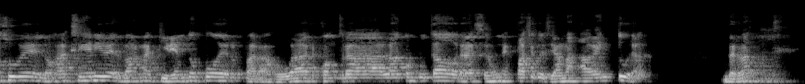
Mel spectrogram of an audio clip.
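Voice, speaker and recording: Amid audible room echo, a man with a fairly high pitch speaks at a moderate pace with fairly even intonation. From Venezuela. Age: 30s. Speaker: professional poker player and gamer. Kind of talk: casual interview.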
